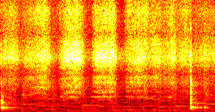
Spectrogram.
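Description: Boiled noodles get tossed and stirred in a hot pan, giving a rhythmic scraping and rubbing with a faint sizzle underneath and one sharp clink near the end, no voices.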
